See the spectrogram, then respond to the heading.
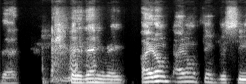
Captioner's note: laugh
